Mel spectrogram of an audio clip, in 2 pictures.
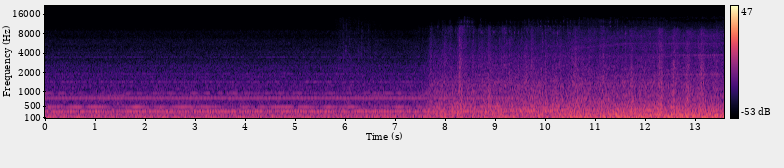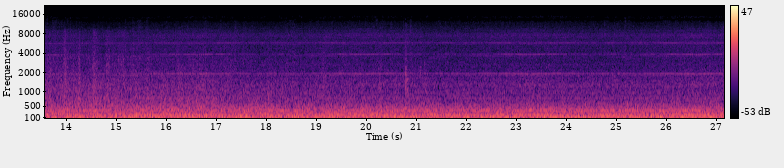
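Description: A jet engine whines steadily and grows louder and rougher as the plane speeds up.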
